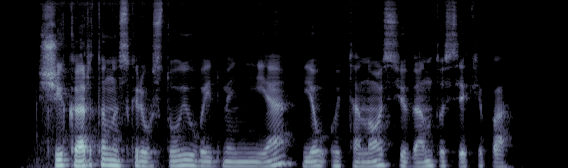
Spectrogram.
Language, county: Lithuanian, Alytus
